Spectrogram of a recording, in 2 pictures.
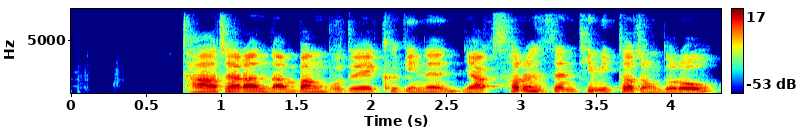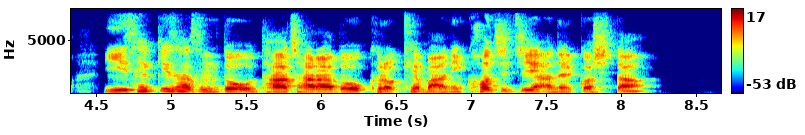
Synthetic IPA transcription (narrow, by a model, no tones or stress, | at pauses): tad͡ʑaɾanːambaŋbudɯɾe̞kʰɯɡinɯnjak̚sʰʌɾɯns͈e̞ntʰimitʰʌd͡ʑʌŋdoɾo | isʰe̞ɡisʰasʰɯmdotat͡ɕaɾadokɯɾʌkʰe̞maɲikʰʌd͡ʑid͡ʑia̰nɯɭk͈ʌɕʰi̥da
